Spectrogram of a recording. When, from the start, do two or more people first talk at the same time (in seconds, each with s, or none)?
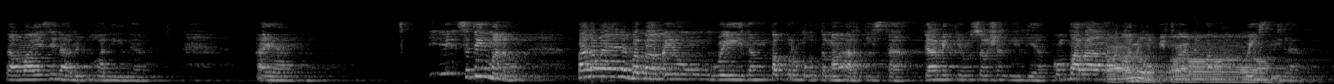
11.0 s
